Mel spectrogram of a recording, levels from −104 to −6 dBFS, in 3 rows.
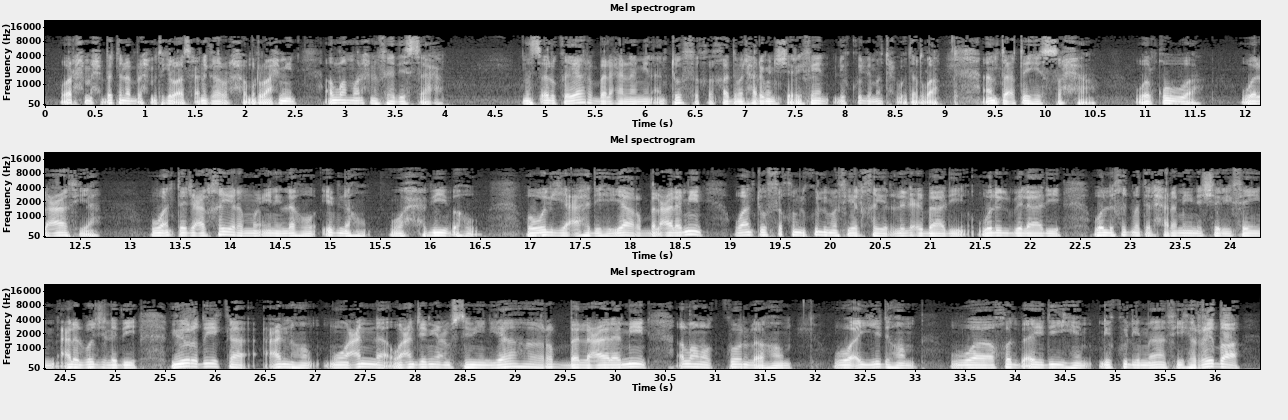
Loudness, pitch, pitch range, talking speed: -15 LUFS, 105 Hz, 100-115 Hz, 125 wpm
